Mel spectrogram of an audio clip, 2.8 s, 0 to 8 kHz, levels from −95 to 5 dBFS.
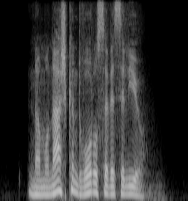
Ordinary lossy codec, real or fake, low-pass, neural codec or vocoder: none; fake; none; codec, 16 kHz, 0.5 kbps, X-Codec, WavLM features, trained on Multilingual LibriSpeech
